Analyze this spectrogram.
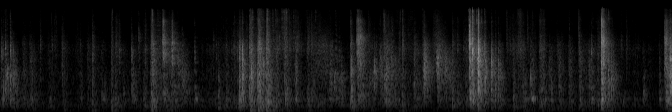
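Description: A foosball ball knocks and clacks against the rods and table walls.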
